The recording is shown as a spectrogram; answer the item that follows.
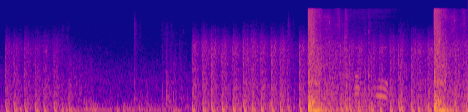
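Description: Video game gunfire in Blockade, rapid bursts of automatic shots that grow louder with a couple of heavy blasts, while players talk excitedly over it.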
